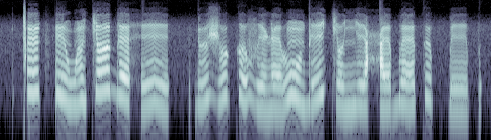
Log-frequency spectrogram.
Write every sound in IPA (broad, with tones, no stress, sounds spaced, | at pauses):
ǀ ɛ̃˦˥ t͡sʼ ẽ˦˨ w ə̃˩˧˩ c ɜ˦˥ d ɛ˦˨ h e˩˧˩ | ɗ ʏ˩˥ ʒ ɵ˩˧˩ k ə˧˩˧ v e˩ ɳ ɛ˩ β õ˦˨ d e˩˥ c ə˩ ɲ e˩ ħ ɛ˩ b ɛ˧˩˧ t̪ ʏ˦˨ p k͡p e˩ p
